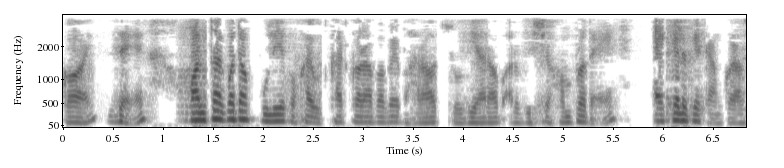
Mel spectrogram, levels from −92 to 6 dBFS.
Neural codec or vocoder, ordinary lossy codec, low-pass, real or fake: none; AAC, 16 kbps; 3.6 kHz; real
